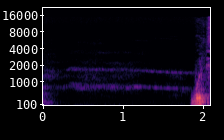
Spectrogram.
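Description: A short click, then a faint, high, drawn-out tone held at one pitch for almost two seconds and dipping slightly at the end. A man's loud voice cuts in at the very end.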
